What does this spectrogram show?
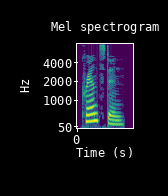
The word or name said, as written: cranstun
